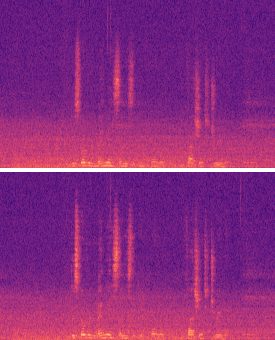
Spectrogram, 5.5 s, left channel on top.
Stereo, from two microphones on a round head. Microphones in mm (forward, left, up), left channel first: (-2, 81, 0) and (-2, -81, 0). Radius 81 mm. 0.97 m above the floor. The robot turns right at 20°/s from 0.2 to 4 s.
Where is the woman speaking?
110° right, 4.5 m; by 4.8 s 60° right, 4.5 m.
